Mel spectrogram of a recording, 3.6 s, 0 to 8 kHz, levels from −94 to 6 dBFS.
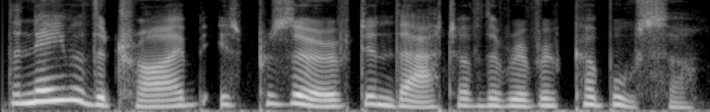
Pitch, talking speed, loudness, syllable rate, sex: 195 Hz, 220 wpm, -18 LUFS, 5.7 syllables/s, female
